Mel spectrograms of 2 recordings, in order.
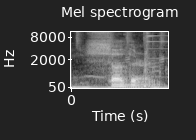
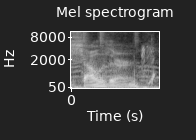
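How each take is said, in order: First: The first syllable sounds like suh. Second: The first syllable sounds like sow. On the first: The speaker calls it right. "we say southern, su" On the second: The speaker calls it wrong. "here we don't say southern"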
